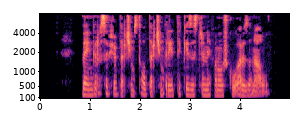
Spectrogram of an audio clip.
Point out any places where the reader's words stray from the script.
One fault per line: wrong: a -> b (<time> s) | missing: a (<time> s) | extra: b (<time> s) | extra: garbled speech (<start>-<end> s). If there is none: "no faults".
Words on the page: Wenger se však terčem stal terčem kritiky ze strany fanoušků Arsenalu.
no faults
